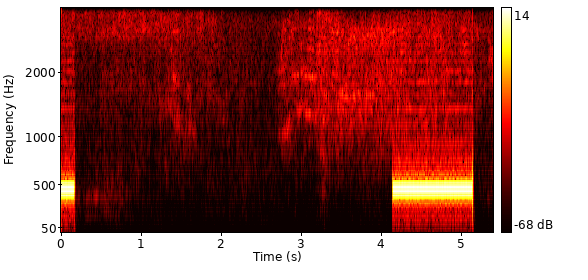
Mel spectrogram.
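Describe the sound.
Telephone call tone: a steady, mid-pitched electronic beep that cuts off briefly at the start, then returns as a single sustained tone of about one second after a stretch of near silence.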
